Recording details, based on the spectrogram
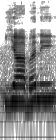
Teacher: یا بنی یا کے اوپر کھڑا زبر الف مدہ کے قائم مقام. بنی مدہ بھی ہے اور بڑی مد بھی ہے تو ہم نے 3 الف کے برابر اس کو لمبا کرنا ہے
